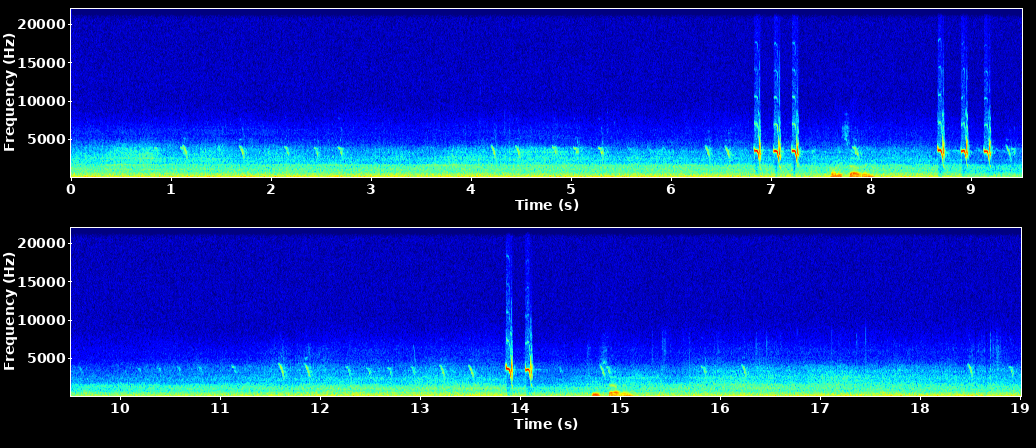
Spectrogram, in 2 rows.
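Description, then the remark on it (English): Sharp calls from a bird identified as number 27 come in three short clusters, each a quick run of harsh notes, standing out clearly over a steady background hiss and low rumble. “That was bird 27 right there.”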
